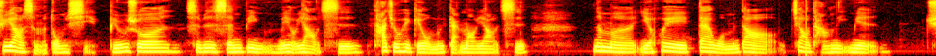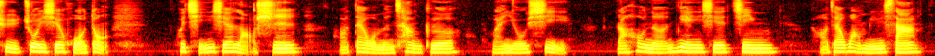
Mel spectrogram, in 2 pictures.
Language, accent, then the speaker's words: Chinese; Liugui, Kaohsiung, Taiwan; now in Nankan, Taiwan; 那么我们现在住在南崁是比较没有啦哈，但是在我们乡下六龟那个地方，据我所知，它还是有的。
